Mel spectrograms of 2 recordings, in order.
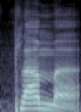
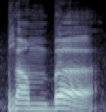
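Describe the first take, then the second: First: The B sound is silent. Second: The B sound is pronounced. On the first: The speaker calls it right. "the correct pronunciation" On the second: The speaker calls it wrong. "don't end up pronouncing that plumber"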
